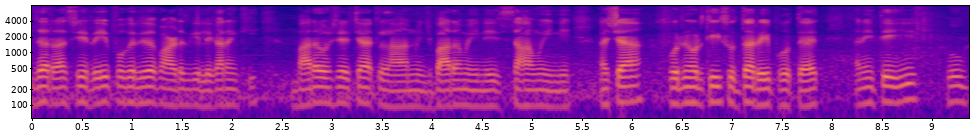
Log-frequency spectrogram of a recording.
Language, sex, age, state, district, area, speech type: Marathi, male, 18-30, Maharashtra, Mumbai City, urban, spontaneous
